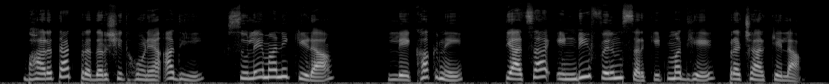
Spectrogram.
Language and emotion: Marathi, neutral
